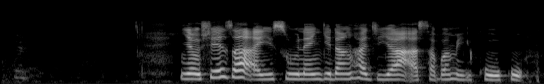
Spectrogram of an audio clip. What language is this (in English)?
Hausa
